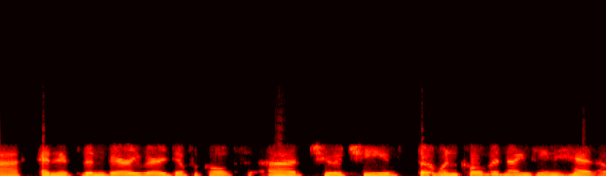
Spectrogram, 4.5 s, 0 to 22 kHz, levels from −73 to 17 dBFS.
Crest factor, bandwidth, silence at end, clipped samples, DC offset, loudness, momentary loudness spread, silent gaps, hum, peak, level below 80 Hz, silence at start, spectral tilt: 14 dB; 6.2 kHz; 0 s; under 0.1%; under 0.1%; -19 LUFS; 5 LU; none; none; -4 dBFS; -56 dBFS; 0 s; -7.5 dB/octave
